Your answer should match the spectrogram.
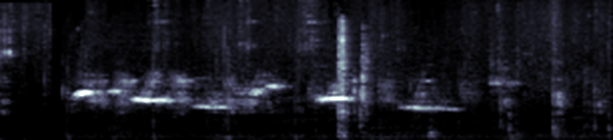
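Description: Someone whistling a short tune of several held notes that slide from one to the next, with a sharp click about three and a half seconds in.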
